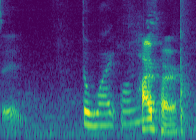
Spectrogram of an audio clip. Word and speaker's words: Hyper: How do you pronounce it? The white ones? Hyper. Hyper.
